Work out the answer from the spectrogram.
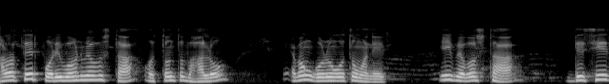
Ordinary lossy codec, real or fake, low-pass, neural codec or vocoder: none; real; 5.4 kHz; none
